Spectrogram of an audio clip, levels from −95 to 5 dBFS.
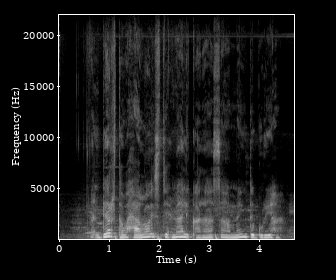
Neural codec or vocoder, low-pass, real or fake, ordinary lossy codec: none; none; real; none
